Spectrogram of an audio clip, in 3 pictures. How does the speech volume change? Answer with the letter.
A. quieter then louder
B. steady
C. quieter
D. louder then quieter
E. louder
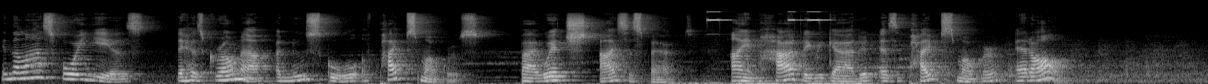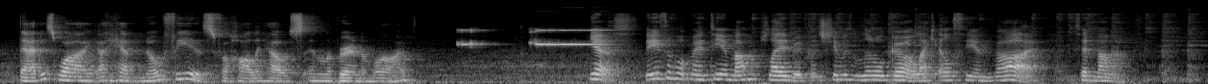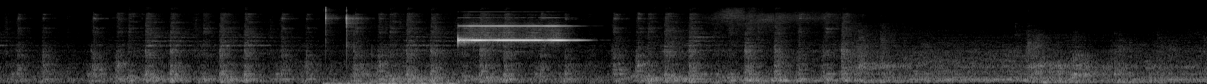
B.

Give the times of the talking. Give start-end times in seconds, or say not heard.
0.0-10.7, 12.2-16.2, 17.9-23.4.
